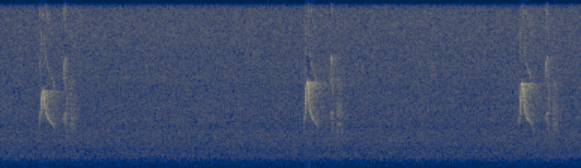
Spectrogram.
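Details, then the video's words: An Empidonax flycatcher gives three brief, sharp high notes, each followed by a fainter second note, spaced three seconds apart over a steady hiss. "Empidonax Flycatcher"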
